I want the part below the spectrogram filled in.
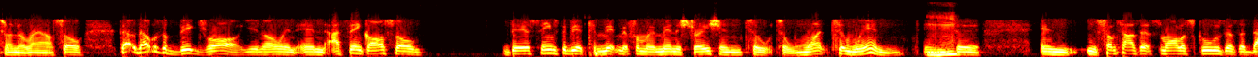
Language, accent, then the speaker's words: English; East Coast, United States; moved away as an adult; also born or lived in Milwaukee; now in Frederick, United States; I'm from the East Coast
